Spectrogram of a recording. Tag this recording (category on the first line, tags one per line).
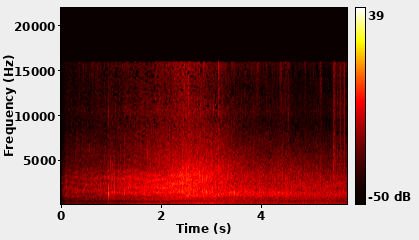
Soundscapes > Urban
Cars
Road
Transport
